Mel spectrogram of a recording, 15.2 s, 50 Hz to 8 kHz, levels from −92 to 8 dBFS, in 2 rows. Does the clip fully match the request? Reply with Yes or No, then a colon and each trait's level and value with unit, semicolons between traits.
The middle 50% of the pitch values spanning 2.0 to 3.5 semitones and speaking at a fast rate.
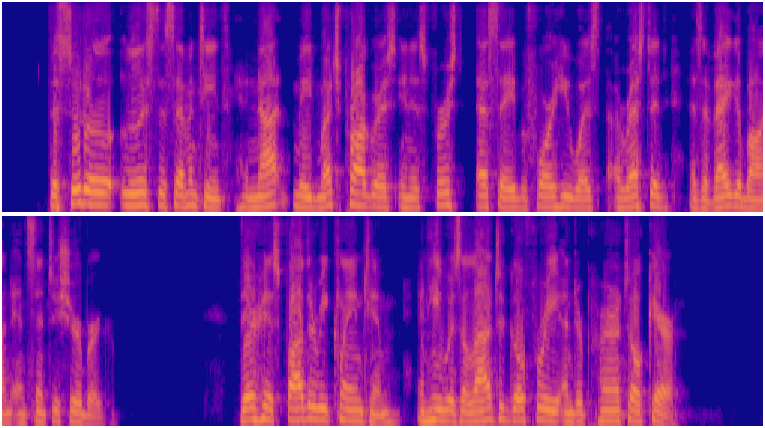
No: average, 3.0 semitones; average, 160 wpm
